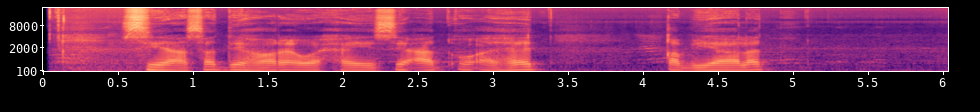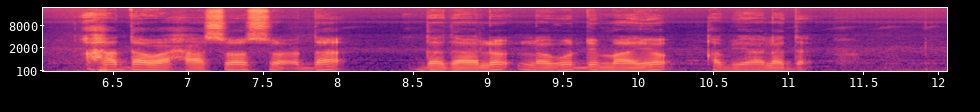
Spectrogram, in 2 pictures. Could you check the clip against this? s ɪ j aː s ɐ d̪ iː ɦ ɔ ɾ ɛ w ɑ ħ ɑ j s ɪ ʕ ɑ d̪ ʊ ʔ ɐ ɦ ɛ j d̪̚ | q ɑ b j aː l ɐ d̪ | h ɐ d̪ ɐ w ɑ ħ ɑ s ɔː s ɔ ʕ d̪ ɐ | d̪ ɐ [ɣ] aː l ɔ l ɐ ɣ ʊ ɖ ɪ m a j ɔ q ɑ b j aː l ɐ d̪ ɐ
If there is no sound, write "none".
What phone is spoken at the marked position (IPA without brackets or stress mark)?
ð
